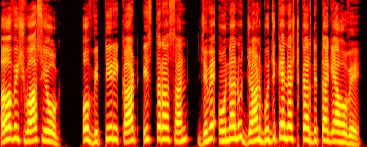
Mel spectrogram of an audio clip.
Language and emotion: Punjabi, angry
